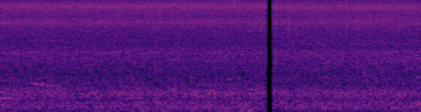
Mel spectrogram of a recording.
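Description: Steady background hiss with no clear source, cut by a split-second dropout to silence about two-thirds of the way in.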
